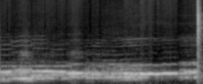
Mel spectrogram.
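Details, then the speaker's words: Cassette player from a used job lot playing a Mozart tape; the music wavers and sags, notes wobbling unevenly, then a clunk; wow and flutter from a perished drive belt; the unit also has a faulty volume pot. "this does move the tape but uh clearly the belt is Cactus because it's all wobbly and terrible that was to be expected"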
